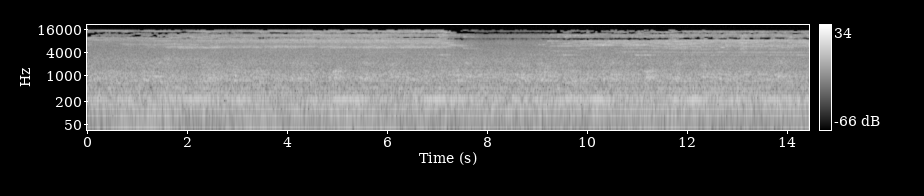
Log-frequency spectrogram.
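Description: Tokaido Shinkansen train at the platform: a loud, steady rumble and rush of wheels and running gear, with a low hum that comes and goes.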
